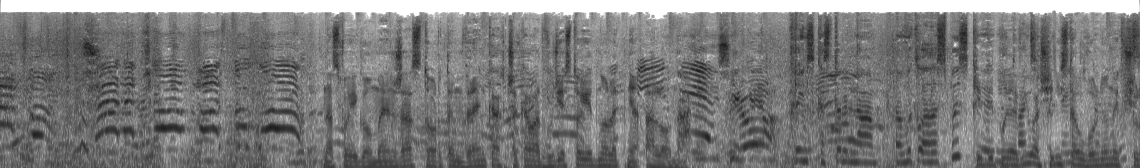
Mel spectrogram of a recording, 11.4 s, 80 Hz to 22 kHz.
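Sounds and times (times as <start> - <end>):
crowd of relatives shouting joyfully greeting returning soldiers: 0.0 - 9.2
speech: 3.2 - 11.3.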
